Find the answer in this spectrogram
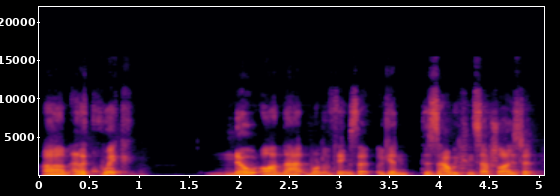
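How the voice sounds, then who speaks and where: A man hosting a casual podcast, animated and telling stories with acted-out dialogue. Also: fairly high pitch, a little fast. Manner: animated storyteller who acts out quoted dialogue. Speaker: podcast host.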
